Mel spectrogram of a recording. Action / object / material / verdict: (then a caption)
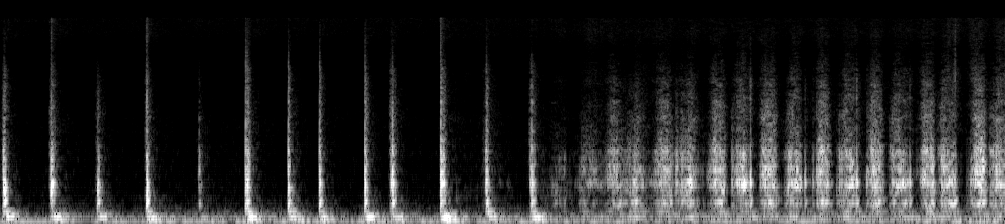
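scrape / padded hard plastic steering wheel airbag cover / plastic / none. Fingertips scratch and rub across the large, hollow-backed centre airbag cover of a BMW steering wheel, made of padded hard black plastic, around the logo. For the first four seconds, short, sharp scratching strokes come apart, each carrying a dull, low knock. They then give way to a quicker, denser run of rasping rubs with a brighter, more steady texture.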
